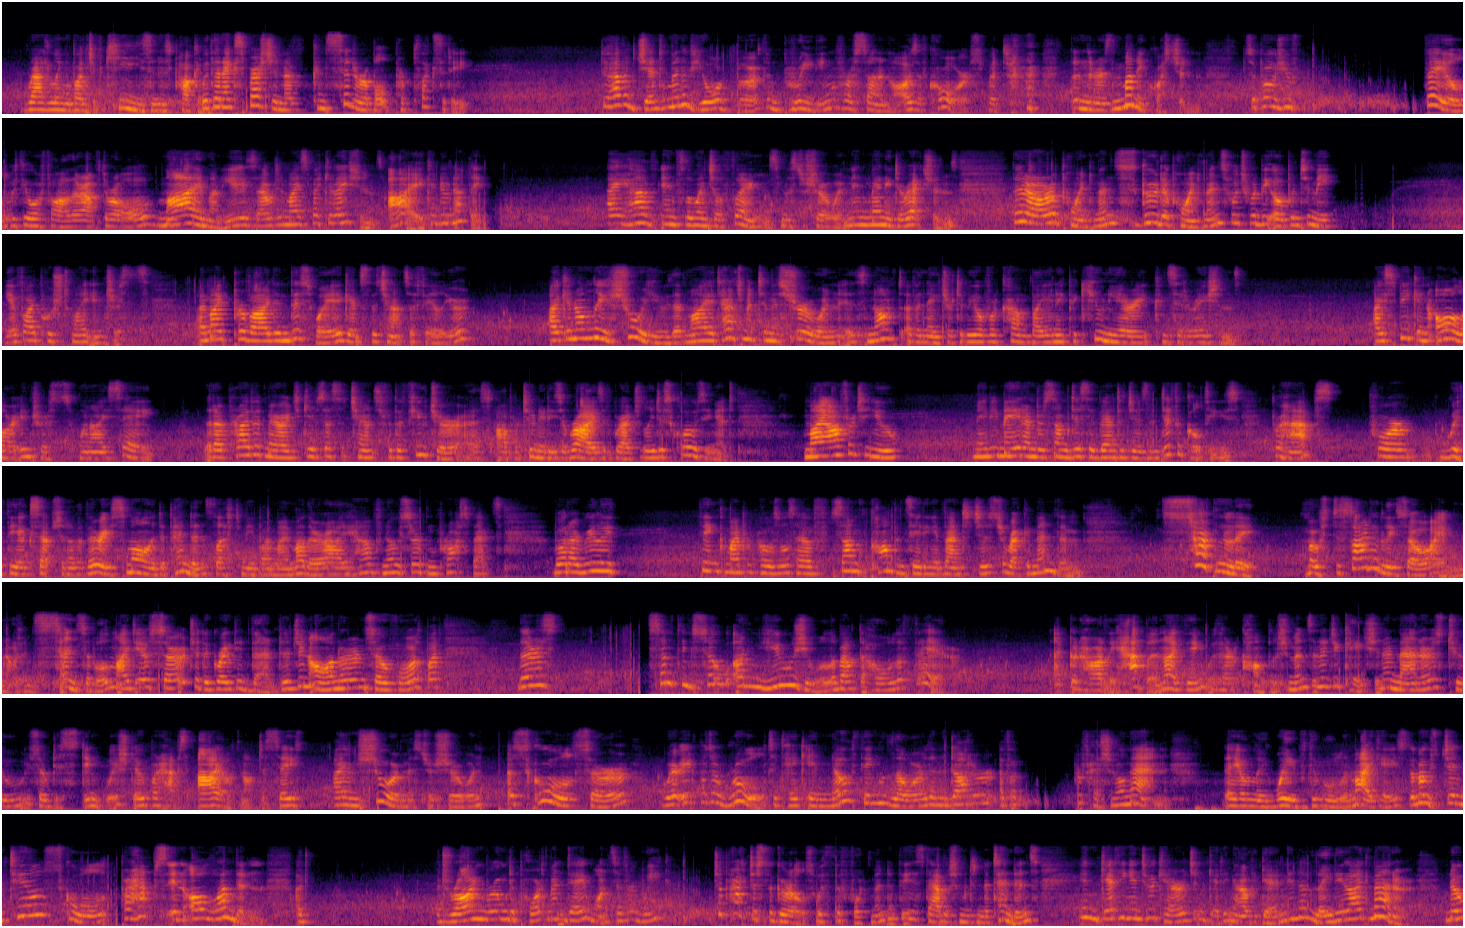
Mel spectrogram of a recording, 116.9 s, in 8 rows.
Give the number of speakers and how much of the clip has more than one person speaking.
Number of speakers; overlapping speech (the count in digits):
1, no overlap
